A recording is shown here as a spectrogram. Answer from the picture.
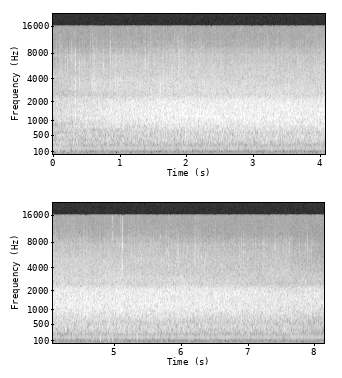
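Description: An audience at a church service applauds for Jesus steadily for several seconds. It is a dense, even wash of many hands clapping at once that fills the space without a break, with no voices rising above it.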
